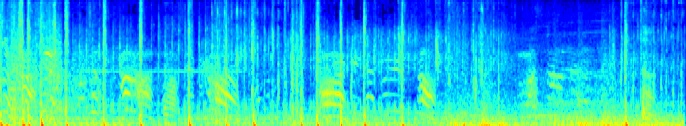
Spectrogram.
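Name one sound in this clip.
Gunshots crack repeatedly in quick bursts.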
